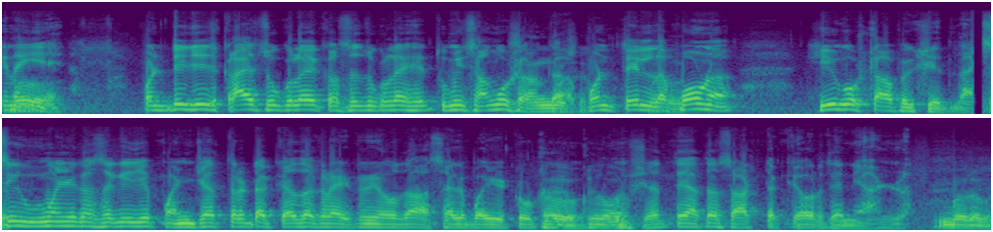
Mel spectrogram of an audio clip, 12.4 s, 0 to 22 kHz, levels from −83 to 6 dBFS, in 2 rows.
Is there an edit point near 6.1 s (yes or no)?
yes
